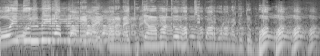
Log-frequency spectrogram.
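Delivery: loud, high bluster easing off; bluffing bravado. Retold or imitated. Preacher hiding fear from a small boy, bluffing bravado. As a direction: cover the fear with a big blustering challenge. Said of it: "ছোট ছেলের সামনে তো ভয় খেলে হবে না".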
